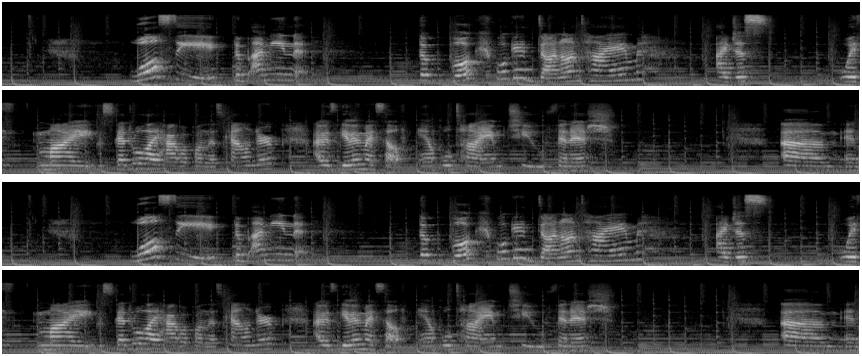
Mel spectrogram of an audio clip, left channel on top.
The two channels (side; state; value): both; normal; correlation 0.84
